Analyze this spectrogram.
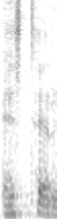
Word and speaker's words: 에스테르: 말씀드린 것처럼 이 에스더 그래서 정확한 발음 이제 에스테르 인데 이 페르시아 12 이름입니다 근데 이것을 히브리어로 볼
